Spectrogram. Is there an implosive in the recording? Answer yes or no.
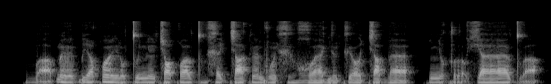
yes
